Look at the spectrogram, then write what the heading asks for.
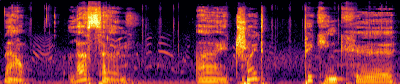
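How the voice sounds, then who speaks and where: A man's voice: mid-range voice, very animated, extremely slow, dark tone, slight background noise. A man improvising an in-character gameplay monologue as a sardonic vampire, musing hesitantly and casually to himself with dry, morbid humor. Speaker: let's player role-playing a character.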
